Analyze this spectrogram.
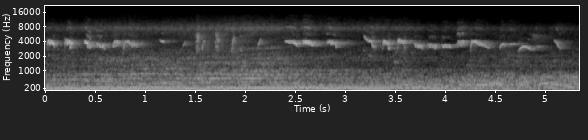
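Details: Javan grey-throated white-eye (cak gentong) in ngriwik therapy song, clear ngeplong style. Thin high whistled phrases, some rising and some falling, sit over a constant droning background noise.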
